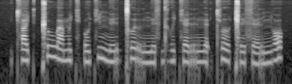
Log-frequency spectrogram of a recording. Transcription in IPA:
cʰacǁu wamɛcʔoci ŋerǀɤr ŋesdʱɤc ɛrŋɛʔcʰɤǁes ɛrɲɔ

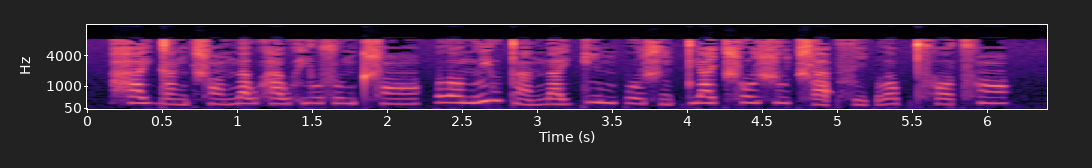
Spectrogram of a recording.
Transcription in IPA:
ha˧jɡa˨˩ŋt͡ɕʰɔ̃˨˩ n̪a˧wha˧whju˧su˧n t͡ɕʰɔ̃˧ | lɔ˧nlju˥˧t̪ã˨˩ n̪a˧jki˥˧m po˧ ɕẽ˨k̚t̪ja˦t͡ɕʰo˦ ɕu˧t͡ɕʰa˨ʔ si˨ʔlɔ˦p̚ t͡sʰɔ˧t͡sʰɔ̃˦

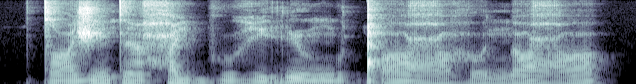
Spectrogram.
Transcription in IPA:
tˤeʒẽtæ̃ ħibʱuɦi rʲũŋu ǃʼɒʕɒɦo nɒʕɒ

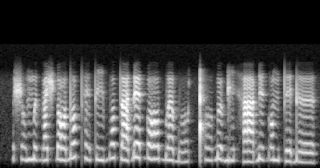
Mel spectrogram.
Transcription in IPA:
ʃɔ̤mɘɡaʃɗɔ dɔt̪ʰɛ̤t̪i bɔt̪a ɗɛɠɔ bɜbɔ̤ ǃʰɔ̤ɠɵɡiha ɠɪɡɔmt̪ɪ dɘ

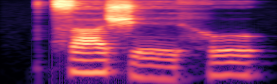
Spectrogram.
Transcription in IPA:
t͡sa˦ʃeː˨ hʊ˦

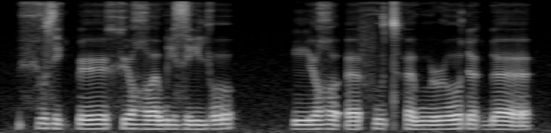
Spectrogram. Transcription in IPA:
çuzi k͡pøː xy ʁʷɛwi zijo | ɲyʁʷə ʔœfutʰœ wuɹoɗœ ɡ͡bœ

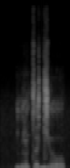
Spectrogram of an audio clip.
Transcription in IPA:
ʎə̃tədʲo

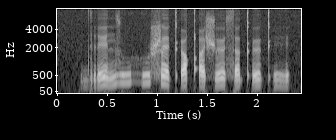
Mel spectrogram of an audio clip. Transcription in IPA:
dre˩˧˩ nzṳ˦˥hṳ˦˥ ʂɛ˦˨kʼø˨˦qʼɪ˧˩˧ ʃø˩˧˩ sɐ˩˧˩kʼø˩˧˩kʼe̤˦˨

